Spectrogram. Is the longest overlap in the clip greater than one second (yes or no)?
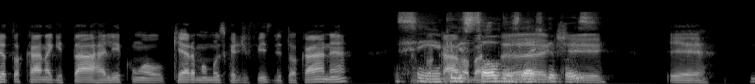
yes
